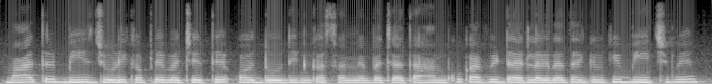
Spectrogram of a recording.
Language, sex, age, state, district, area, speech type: Hindi, female, 30-45, Madhya Pradesh, Betul, urban, spontaneous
